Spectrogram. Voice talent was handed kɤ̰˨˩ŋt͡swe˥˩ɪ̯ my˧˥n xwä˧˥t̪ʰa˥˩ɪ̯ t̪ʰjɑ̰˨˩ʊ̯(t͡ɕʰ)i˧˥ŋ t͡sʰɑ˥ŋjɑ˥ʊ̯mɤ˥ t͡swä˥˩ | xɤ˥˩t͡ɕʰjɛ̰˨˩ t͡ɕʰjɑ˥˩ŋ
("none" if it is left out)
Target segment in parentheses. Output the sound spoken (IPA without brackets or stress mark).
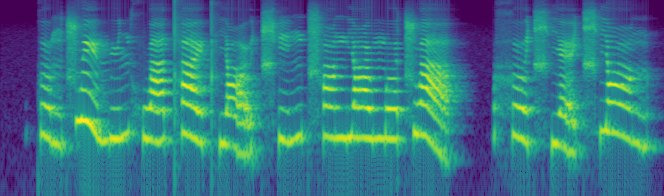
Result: t͡ɕʰ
